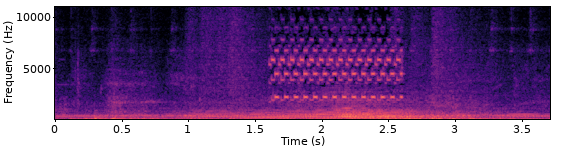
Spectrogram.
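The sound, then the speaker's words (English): A telephone rings once on an outgoing call being patched through, a bright warbling electronic ring lasting about a second, heard over a steady low background hum with no one speaking. “Hassan's making another phone call, I'm patching it to you.”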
